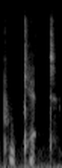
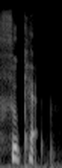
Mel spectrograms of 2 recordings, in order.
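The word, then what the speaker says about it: Phuket: in puket fuk yeah so you got to pronounce it properly puket puket got it not fuk okay puket puket and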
